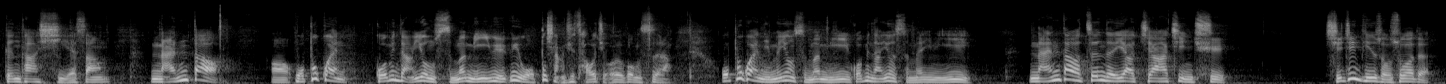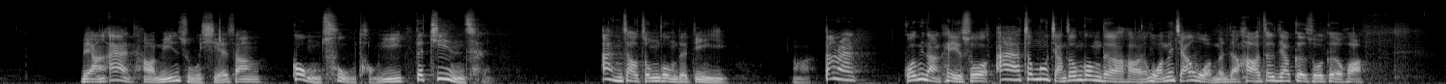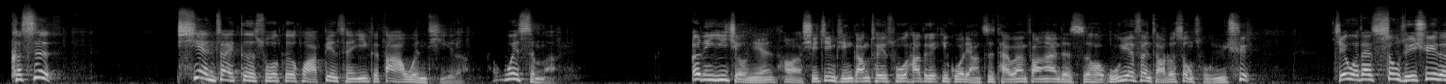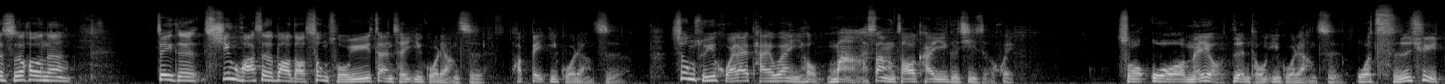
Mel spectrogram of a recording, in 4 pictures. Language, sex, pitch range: Chinese, male, 110-170 Hz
